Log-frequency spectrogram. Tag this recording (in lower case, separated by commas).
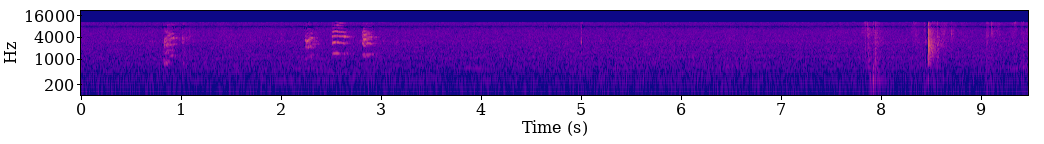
animal, domestic animals, cat, inside a large room or hall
